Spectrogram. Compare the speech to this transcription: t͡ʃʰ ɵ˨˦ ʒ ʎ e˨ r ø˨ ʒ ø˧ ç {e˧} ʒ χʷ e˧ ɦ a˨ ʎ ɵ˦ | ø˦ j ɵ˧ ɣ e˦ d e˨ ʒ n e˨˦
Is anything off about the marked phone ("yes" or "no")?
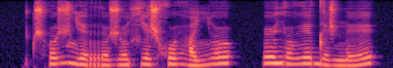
no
